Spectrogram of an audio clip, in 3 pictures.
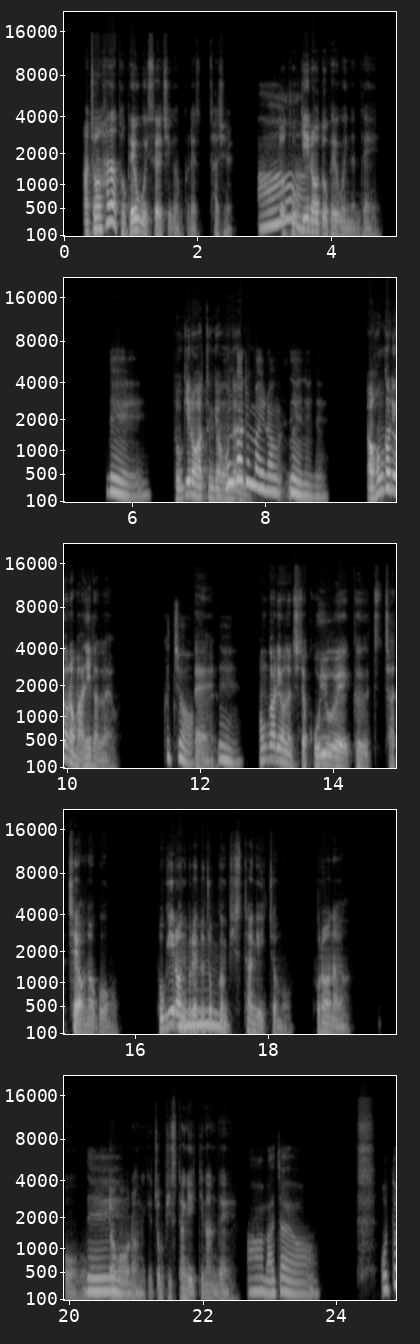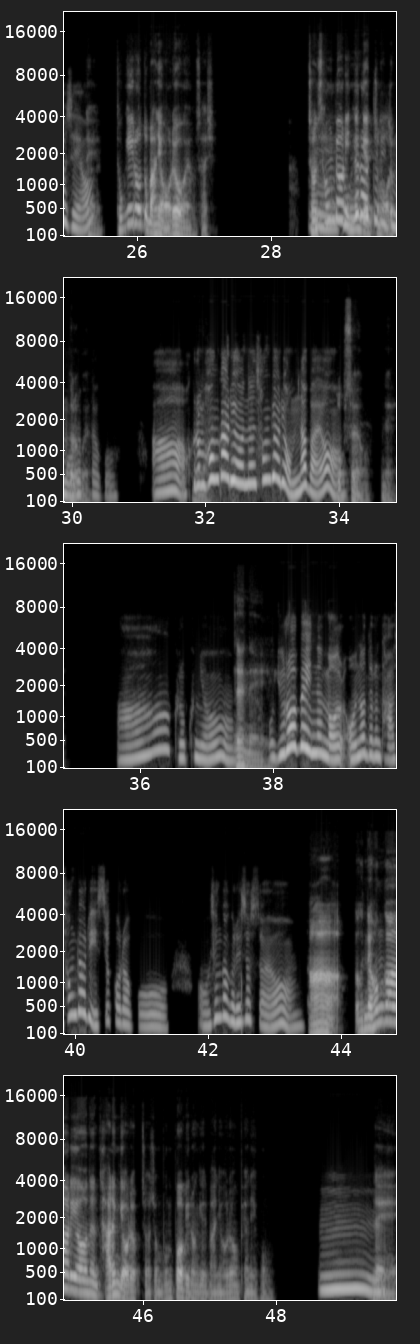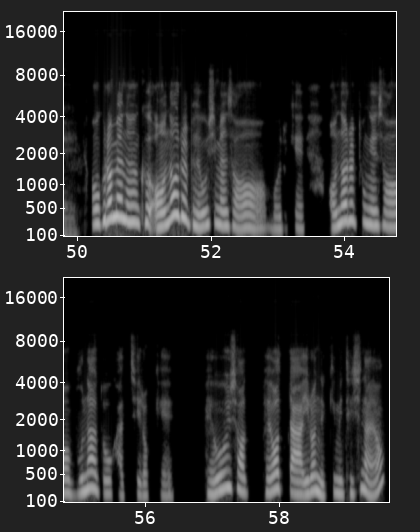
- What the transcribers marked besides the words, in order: tapping
- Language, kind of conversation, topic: Korean, podcast, 언어가 당신에게 어떤 의미인가요?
